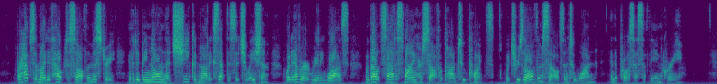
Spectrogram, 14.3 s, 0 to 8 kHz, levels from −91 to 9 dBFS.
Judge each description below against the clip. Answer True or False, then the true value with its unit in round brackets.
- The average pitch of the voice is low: False (220 Hz)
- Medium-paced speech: True (170 wpm)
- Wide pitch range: False (3.0 semitones)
